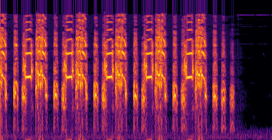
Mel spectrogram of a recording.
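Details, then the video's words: Female grey francolin delivering a sustained run of loud, harsh, rapidly repeated calls for about three and a half seconds, then falling silent. "female teetar ki awaz"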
